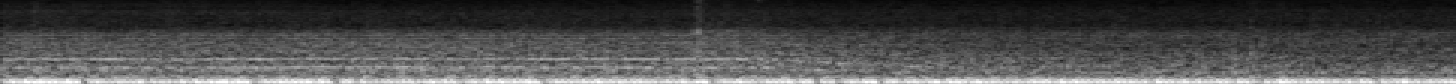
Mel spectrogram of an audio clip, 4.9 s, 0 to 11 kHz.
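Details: Nissan 300ZX twin turbo with a new 98+ JSpec manual transmission (3,000 miles, Redline MT-85 fluid); whine present since installation, faint in neutral, now loud in low gear and on deceleration in 1st; steady high gear whine over engine rumble.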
